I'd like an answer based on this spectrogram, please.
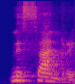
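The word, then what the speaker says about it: misandry: called me let me make sure I I pronounce the word Miss Andre uh called me missandry okay so that's how you say miss someone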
